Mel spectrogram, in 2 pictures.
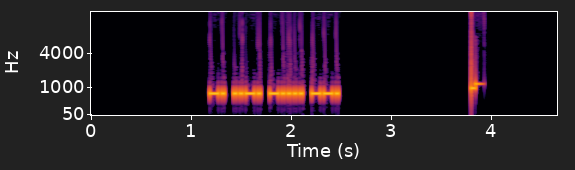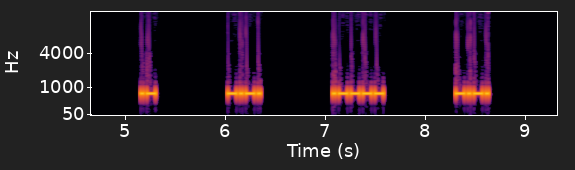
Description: Morse code, heard as a keyed tone, about 38 wpm, spaced as for 17 wpm, 700 Hz. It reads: NF6G AC1C
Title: USA Call Signs - 4 Characters - 8x Character Spacing - 40wpm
